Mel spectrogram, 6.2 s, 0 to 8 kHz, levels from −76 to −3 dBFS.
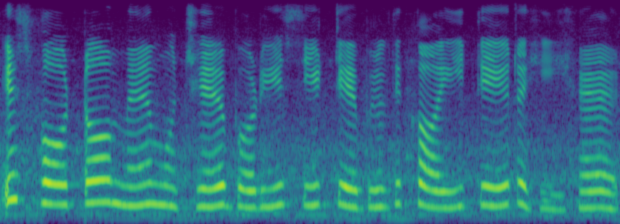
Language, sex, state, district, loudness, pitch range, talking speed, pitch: Hindi, female, Madhya Pradesh, Katni, -19 LUFS, 235-270 Hz, 105 wpm, 255 Hz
